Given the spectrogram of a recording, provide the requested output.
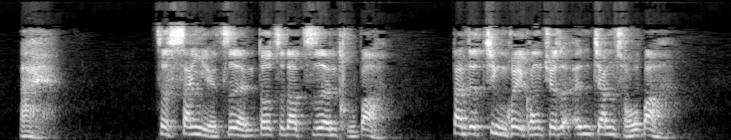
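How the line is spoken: Long heavy sigh. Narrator (Chinese): 秦穆公仰天长叹啊

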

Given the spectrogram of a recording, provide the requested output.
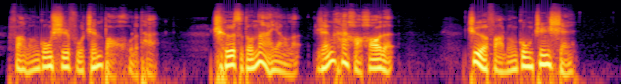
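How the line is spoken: Amazed exclamation. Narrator (Chinese): 修车工人惊叹道

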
